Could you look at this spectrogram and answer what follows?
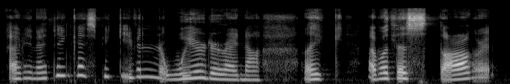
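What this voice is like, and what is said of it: Odd, impaired speech from sore tongue. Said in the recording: “I have this tongue hurting, so I speak in a weird way. Like, even weirder than the usual.”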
